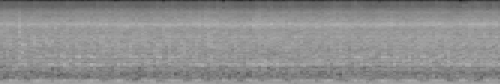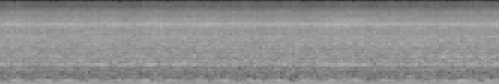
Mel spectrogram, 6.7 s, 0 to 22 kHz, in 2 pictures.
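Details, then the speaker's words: 1971 Chevy C10 pickup project truck idling while the charging system is checked (14.6 V, battery slightly low); steady even low rumble with no knocks or misses, smooth healthy idle after an earlier whistling noise. "I'll fire it up one more time make sure we're still golden"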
